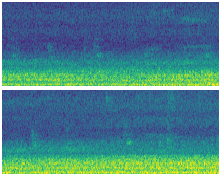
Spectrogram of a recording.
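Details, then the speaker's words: Washing machine after replacing the drum bearing and oil seal (earlier a loud drum noise): smooth, steady whoosh of the drum turning with no rattles or knocks; it now runs quietly. "இப்ப service பண்ணிட்டு bearing oil சில்லு எல்லாம் மாத்திட்டு இப்ப சைலெண்டா running ஆகுது. இப்ப பாருங்க ஒரு வாய்ஸ் ஒரு சவுண்டு கூட இல்ல. ஸ்மூத்தா ஓடுது."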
